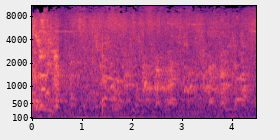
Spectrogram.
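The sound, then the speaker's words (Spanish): A dogo with a fierce temper barking and yipping in short, repeated bursts mixed with whimpers, over a busy background with voices. “Parece que se trata de un perro con carácter, ¿eh?”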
